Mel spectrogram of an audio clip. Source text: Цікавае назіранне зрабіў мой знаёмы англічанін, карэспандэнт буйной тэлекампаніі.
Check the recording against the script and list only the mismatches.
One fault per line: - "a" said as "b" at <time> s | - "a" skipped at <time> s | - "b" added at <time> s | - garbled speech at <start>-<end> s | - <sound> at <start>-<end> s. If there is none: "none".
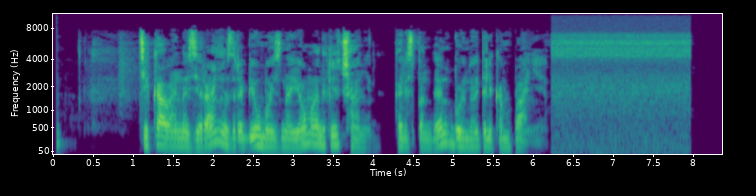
none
